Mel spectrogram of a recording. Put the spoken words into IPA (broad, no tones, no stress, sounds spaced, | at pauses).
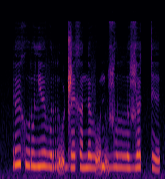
ɾ ø x u ɾ u lʲ ø v ʊ r ṵ ɖ͡ʐ ɛ x ɐ n œ v o̰ n ṵ ʑ u lː ʊ ʑ œ tː ɪ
